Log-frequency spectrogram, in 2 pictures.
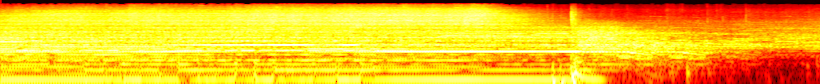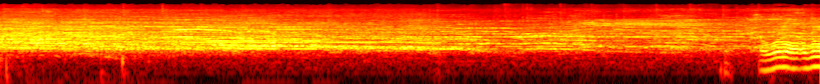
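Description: A live rock band with guitars, bass, keyboards and drums holding a loud closing chord with heavy bass, cut off by a final hit about six seconds in. The audience then cheers and whoops.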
